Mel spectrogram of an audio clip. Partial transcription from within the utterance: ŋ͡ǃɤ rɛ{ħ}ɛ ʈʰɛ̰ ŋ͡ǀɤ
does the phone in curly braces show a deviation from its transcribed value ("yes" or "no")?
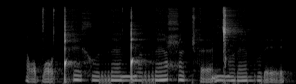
no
